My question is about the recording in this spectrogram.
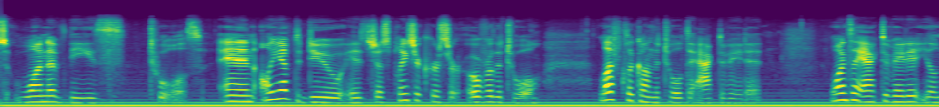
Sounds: speech

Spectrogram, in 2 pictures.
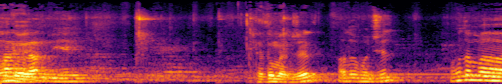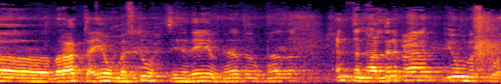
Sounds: speech

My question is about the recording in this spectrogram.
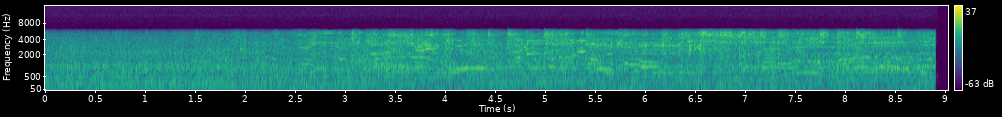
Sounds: music
car
vehicle
car passing by

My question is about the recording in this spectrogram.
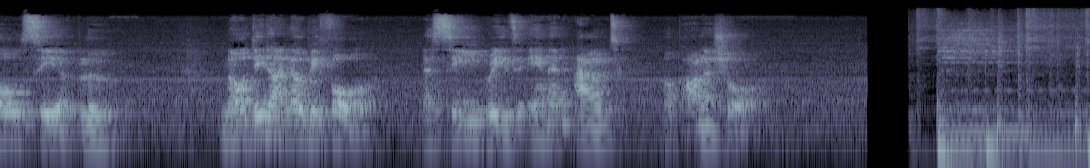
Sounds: monologue
music
man speaking
speech

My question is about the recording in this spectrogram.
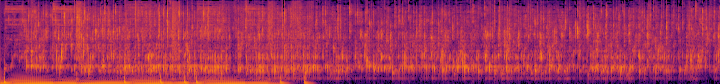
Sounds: speech
music

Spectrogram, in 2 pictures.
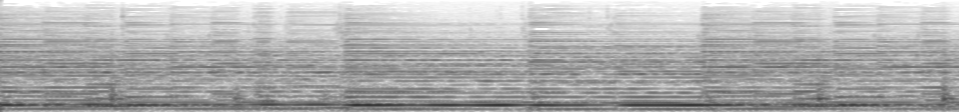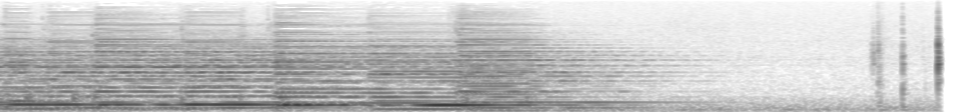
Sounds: piano
keyboard (musical)
electric piano

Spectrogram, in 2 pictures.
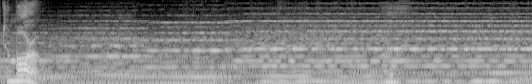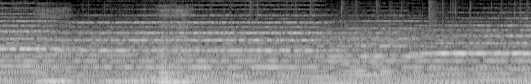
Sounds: speech
theme music
music

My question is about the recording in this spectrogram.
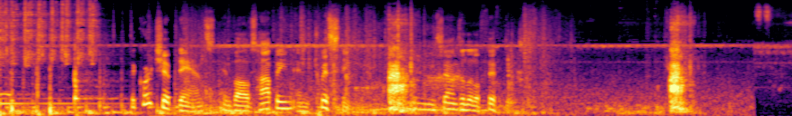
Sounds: outside, rural or natural
music
speech
animal

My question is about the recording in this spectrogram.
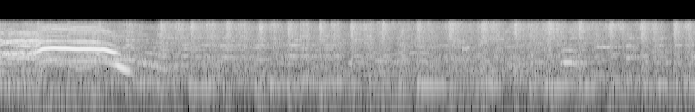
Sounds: violin
musical instrument
music

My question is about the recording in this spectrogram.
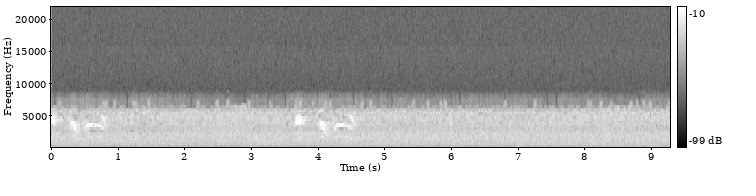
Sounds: animal

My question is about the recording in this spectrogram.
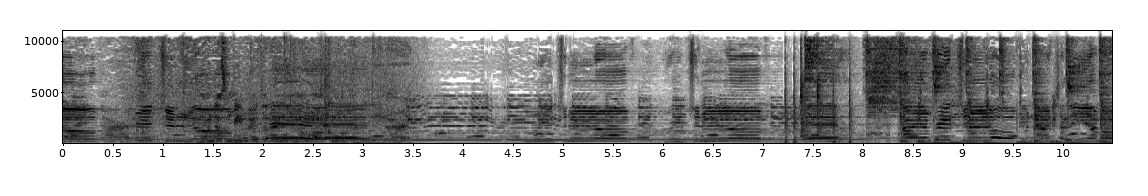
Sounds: speech
music

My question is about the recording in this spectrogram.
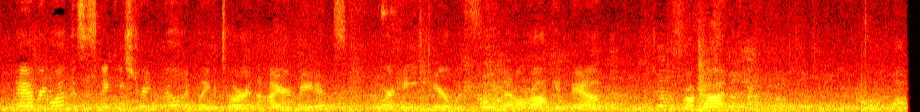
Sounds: speech

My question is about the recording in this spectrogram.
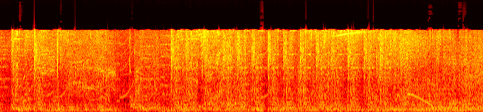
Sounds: music
crash

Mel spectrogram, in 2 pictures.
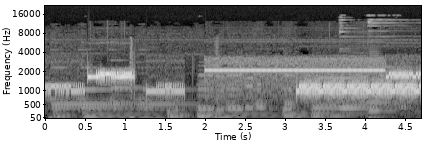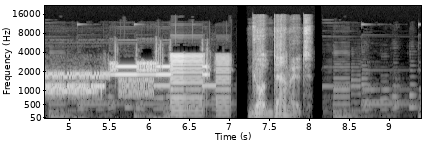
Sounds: speech
bleep
music

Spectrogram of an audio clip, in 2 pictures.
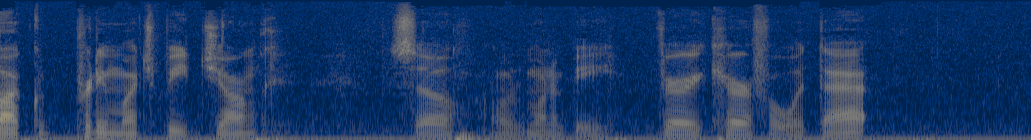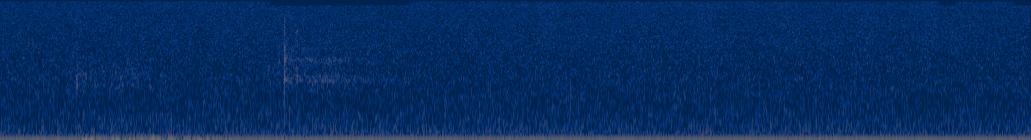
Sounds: speech

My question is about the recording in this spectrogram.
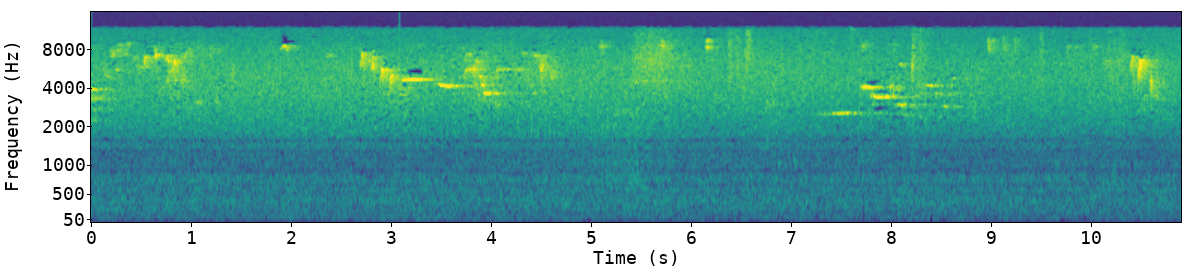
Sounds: wood thrush calling

